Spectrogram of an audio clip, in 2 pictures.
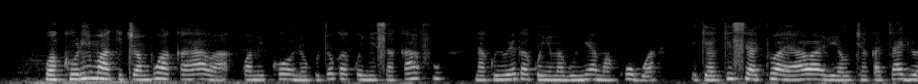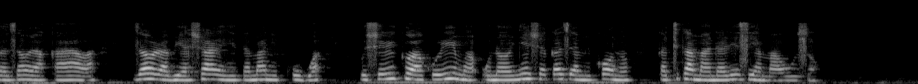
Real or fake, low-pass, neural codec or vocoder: real; 7.2 kHz; none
